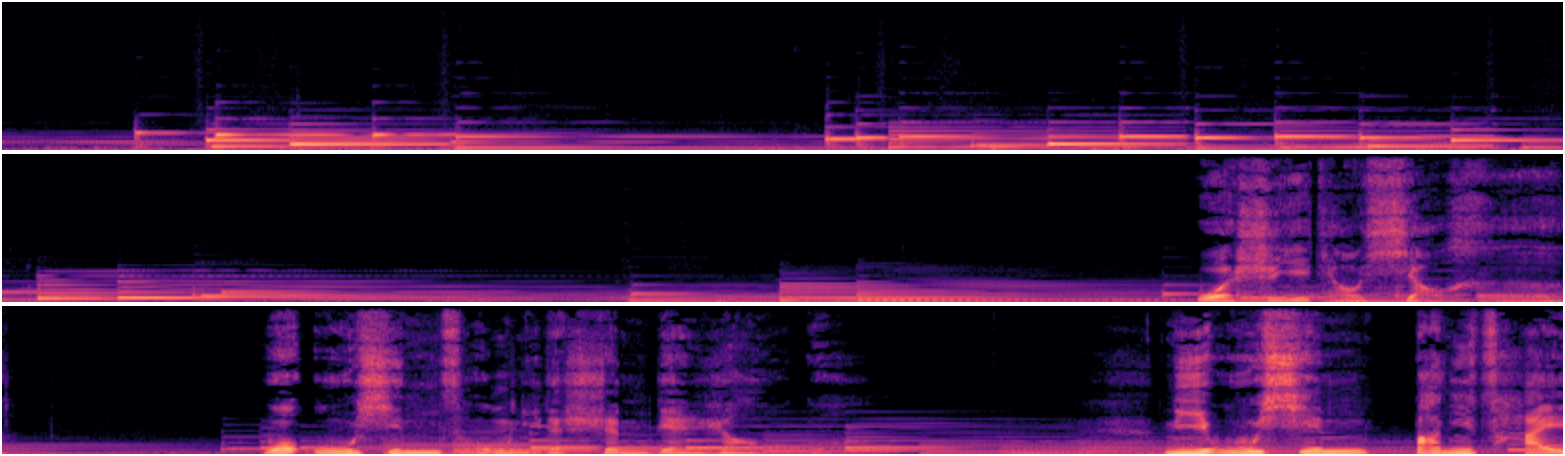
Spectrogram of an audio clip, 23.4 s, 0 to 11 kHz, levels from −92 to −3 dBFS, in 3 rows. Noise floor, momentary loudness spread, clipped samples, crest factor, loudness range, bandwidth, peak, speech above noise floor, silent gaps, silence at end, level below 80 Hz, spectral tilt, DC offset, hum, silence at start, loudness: -54 dBFS; 22 LU; under 0.1%; 20 dB; 13 LU; 11 kHz; -10 dBFS; 29 dB; none; 0 s; -52 dBFS; -6 dB/octave; under 0.1%; none; 0 s; -29 LUFS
